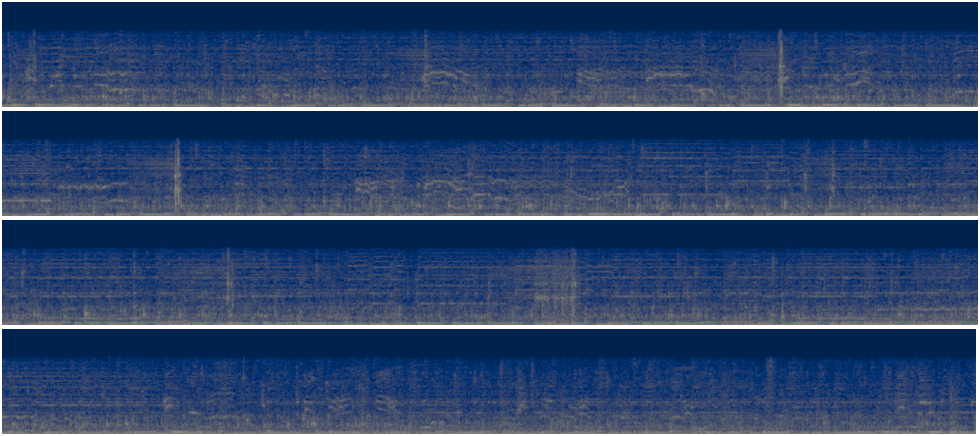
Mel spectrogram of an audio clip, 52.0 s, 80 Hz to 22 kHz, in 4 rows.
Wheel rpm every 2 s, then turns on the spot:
0, 0, 0, 0, 0, 0, 0, 0, 0, 0, 0, 0, 0, 0, 0, 0, 0, 0, 0, 0, 0, 0, 0, 0, 0, 0.
none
